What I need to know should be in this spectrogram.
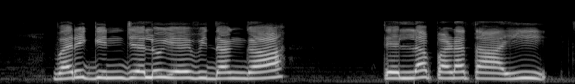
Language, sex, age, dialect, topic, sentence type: Telugu, female, 31-35, Telangana, agriculture, question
